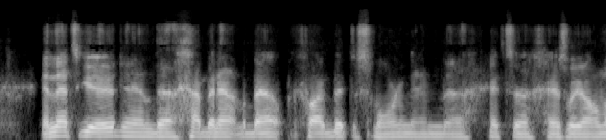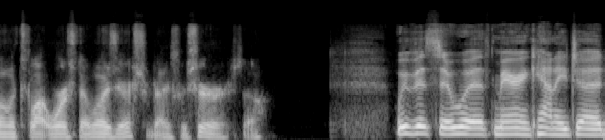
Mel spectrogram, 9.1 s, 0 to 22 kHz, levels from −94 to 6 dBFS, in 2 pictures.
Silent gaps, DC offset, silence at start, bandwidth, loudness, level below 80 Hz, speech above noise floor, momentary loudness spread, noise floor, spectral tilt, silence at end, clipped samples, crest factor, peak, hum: none; under 0.1%; 0.35 s; 11 kHz; -16 LUFS; -48 dBFS; 46 dB; 11 LU; -61 dBFS; -6 dB/octave; 0 s; under 0.1%; 14 dB; 0 dBFS; none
